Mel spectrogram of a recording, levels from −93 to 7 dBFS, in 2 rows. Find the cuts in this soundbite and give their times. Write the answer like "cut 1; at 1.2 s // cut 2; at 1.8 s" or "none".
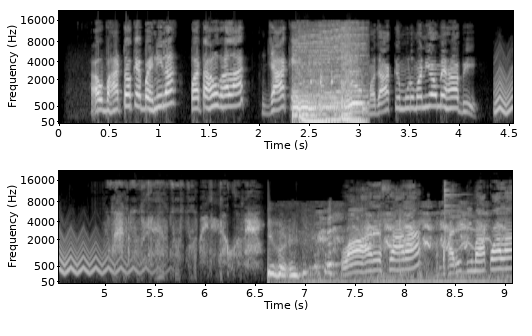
cut 1; at 3.0 s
